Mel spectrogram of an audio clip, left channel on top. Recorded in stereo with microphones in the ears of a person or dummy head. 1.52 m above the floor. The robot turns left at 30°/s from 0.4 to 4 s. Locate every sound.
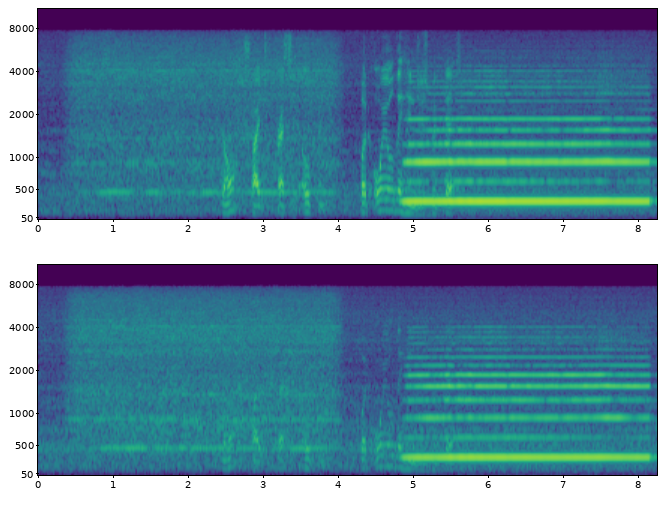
2.4 s a man speaking: 120° left, 0.7 m; by 5.6 s 75° left, 0.7 m
4.8 s a flute: 10° right (ahead or behind), 0.9 m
